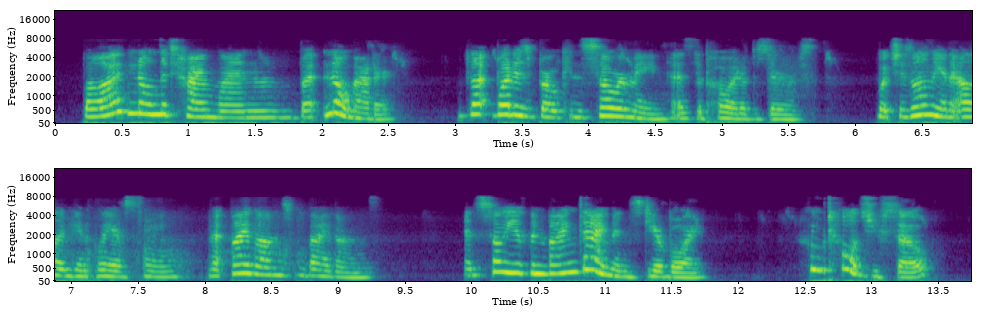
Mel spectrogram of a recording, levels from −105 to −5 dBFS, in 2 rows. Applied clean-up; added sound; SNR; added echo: neural mask model DeepFilterNet 3.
